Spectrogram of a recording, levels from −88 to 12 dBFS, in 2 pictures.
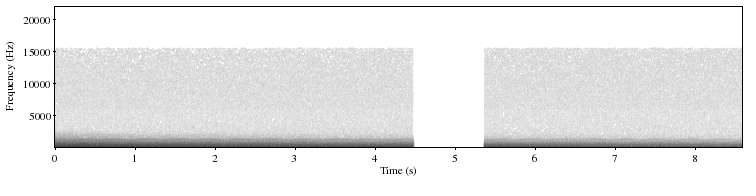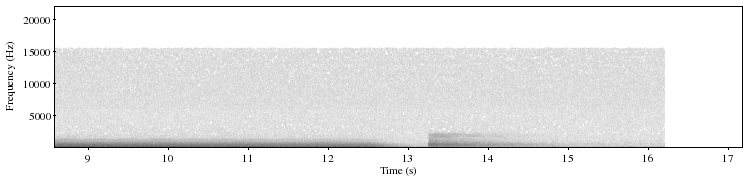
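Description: From 4.48 to 5.37 s the sound cuts out to dead silence, an audio dropout to silence of about 0.89 s, likely from lost input while recording continued.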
